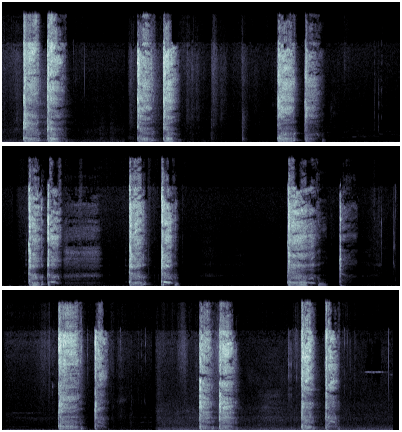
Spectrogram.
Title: I hope you like barking cough because I have a lot to offer :)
